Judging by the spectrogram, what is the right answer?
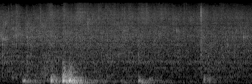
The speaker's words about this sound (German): Ihr hört schon Knusp äh, Spritzen und Brutzeln gebe jetzt die Orangenscheiben dazu.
